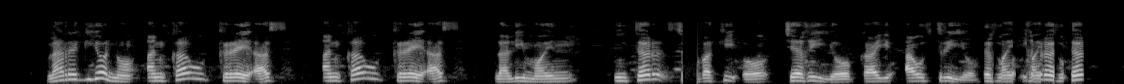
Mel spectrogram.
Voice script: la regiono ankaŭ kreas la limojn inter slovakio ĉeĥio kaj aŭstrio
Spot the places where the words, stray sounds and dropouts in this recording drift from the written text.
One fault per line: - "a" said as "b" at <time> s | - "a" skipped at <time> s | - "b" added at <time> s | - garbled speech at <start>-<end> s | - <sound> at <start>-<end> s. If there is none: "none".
- "ankaŭ kreas" added at 3.3 s
- dropout at 6.8-7.0 s
- garbled speech at 9.8-10.8 s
